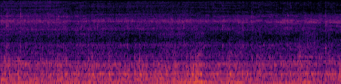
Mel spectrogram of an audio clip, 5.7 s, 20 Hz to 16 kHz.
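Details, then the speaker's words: Old Austin tipper truck, revived after sitting 20 years and not run for 4 days, started with a bit of choke: quiet, smooth, even idle, no smoke; blows a little on throttle, fuel or oil unsure; owner mentions an occasional knock. "Super quiet old truck, no smoke. If you're into the throttle, it blows a little bit."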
